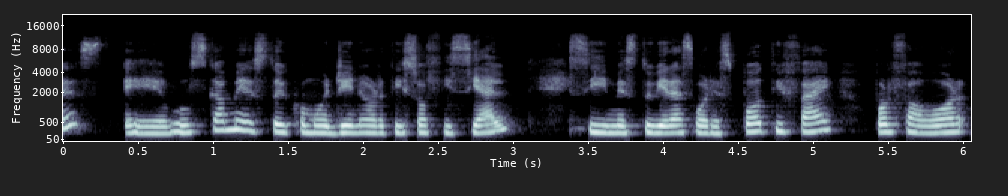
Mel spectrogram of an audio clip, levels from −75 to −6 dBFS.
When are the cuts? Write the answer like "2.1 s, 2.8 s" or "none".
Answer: 3.4 s, 4.2 s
